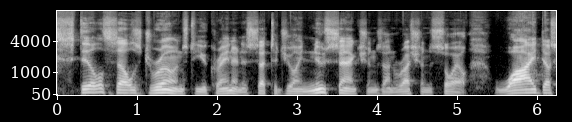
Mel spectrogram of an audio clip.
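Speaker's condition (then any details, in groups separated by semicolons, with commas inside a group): No condition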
